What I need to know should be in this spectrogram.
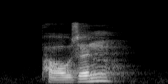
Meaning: plural of Pause
- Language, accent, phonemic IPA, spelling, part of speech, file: German, Austria, /ˈpaʊ̯zən/, Pausen, noun, De-at-Pausen.ogg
